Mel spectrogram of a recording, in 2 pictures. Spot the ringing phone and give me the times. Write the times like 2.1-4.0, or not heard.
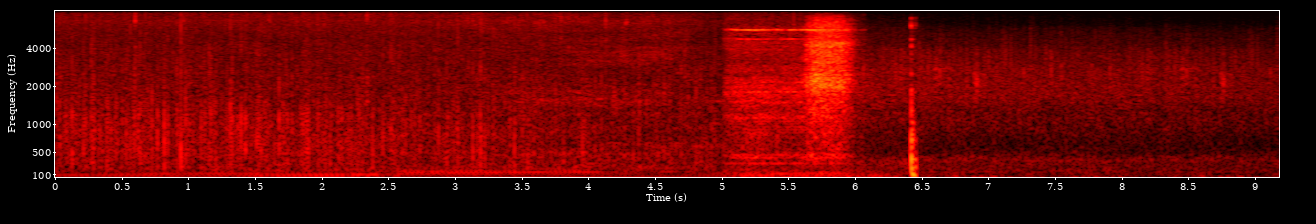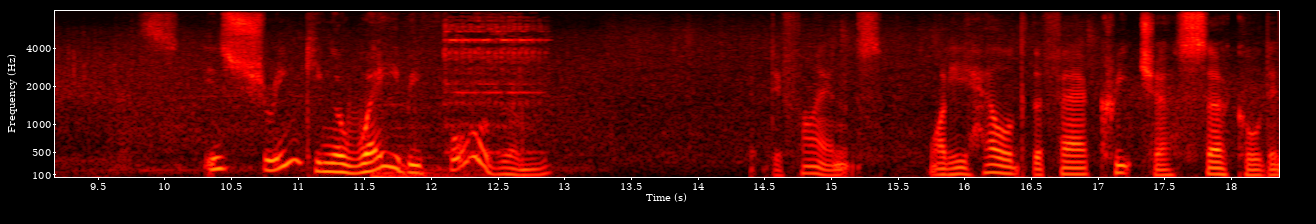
5.0-6.1, 11.6-12.9.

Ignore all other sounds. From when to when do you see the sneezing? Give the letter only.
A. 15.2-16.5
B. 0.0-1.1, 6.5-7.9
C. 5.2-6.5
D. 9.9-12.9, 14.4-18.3
C.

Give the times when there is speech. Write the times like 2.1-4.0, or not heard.
9.9-12.9, 14.4-18.3.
